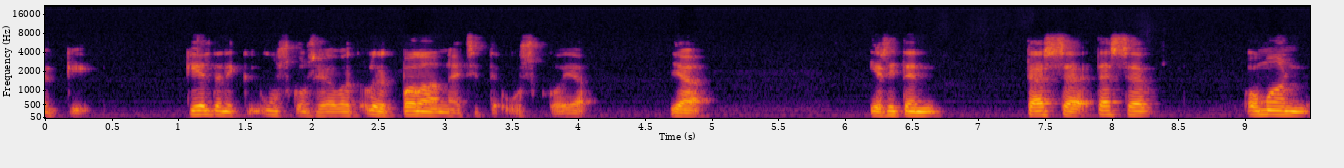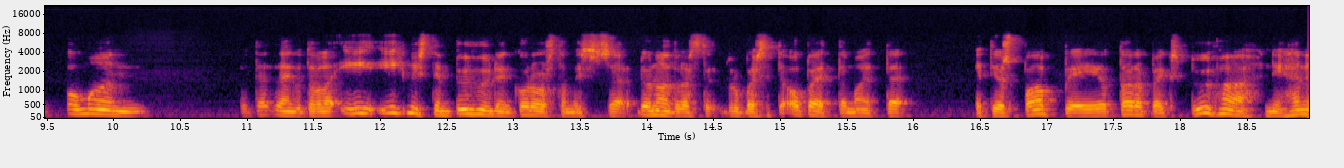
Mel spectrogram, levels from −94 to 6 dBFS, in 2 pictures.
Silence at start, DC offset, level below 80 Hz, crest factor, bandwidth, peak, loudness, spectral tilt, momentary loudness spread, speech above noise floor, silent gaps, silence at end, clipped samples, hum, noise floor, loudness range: 0 s; under 0.1%; -68 dBFS; 16 dB; 8 kHz; -4 dBFS; -19 LUFS; -5.5 dB/octave; 12 LU; 41 dB; none; 0 s; under 0.1%; none; -60 dBFS; 4 LU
